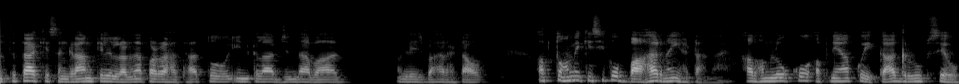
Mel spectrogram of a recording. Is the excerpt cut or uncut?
uncut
